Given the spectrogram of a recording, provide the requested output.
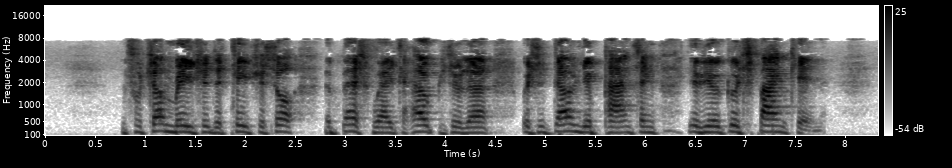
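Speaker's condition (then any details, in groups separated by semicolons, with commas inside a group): Clinically deaf; clinically deaf since school age, could not follow unfamiliar Suffolk slang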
